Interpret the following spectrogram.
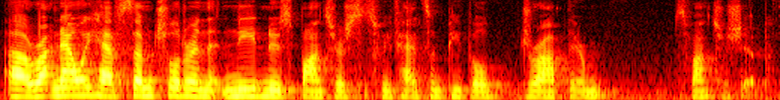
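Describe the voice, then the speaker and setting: A woman's voice: mid-range voice, little pitch movement, moderate pace. A woman in an interview earnestly explaining a children's sponsorship program.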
